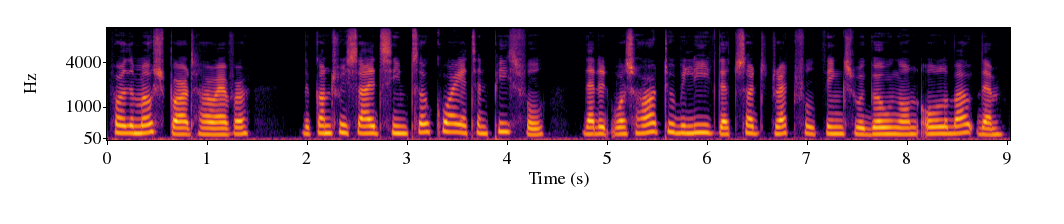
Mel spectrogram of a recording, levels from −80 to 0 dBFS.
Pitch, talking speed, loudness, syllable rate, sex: 215 Hz, 185 wpm, -17 LUFS, 5.0 syllables/s, female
